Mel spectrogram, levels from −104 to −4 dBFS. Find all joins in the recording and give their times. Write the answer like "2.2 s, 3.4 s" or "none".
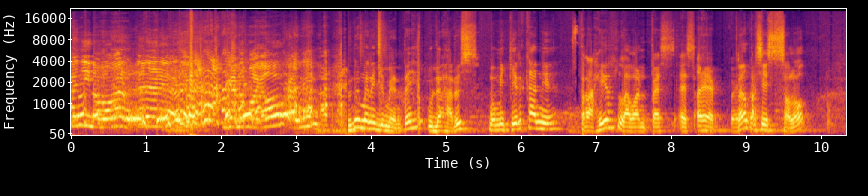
3.7 s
